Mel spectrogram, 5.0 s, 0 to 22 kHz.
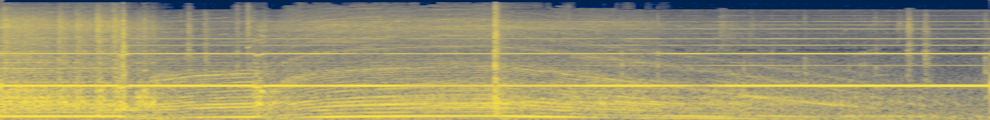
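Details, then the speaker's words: Socata TB20 aircraft, abandoned 15 years, first landing gear retraction test: hydraulic gear pump drones with wavering, sagging pitch; gear didn't unlock, suspected low fluid or air in system. "You can hear the pump running almost like there's not fluid or almost like there's air in it."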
